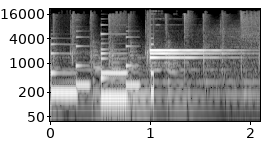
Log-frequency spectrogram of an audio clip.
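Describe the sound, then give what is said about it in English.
A food trivia quiz timer chime rings out alone, marking that 10 seconds are up to lock in an answer: a quick run of bright electronic notes, then a final tone that lingers and slowly fades over about a second. “That chime is your indicator that 10 seconds is up and it's time to lock in your answer.”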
